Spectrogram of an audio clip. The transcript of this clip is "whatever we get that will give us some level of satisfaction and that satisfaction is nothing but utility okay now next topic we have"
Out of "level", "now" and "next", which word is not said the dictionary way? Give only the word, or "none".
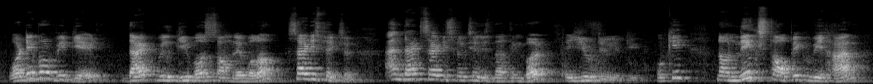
level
